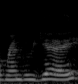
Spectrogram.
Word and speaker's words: Rambouillet: This week I am continuing to spin on Rambouillet, and or Rambouillet if you pronounce it the French way, and this is a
